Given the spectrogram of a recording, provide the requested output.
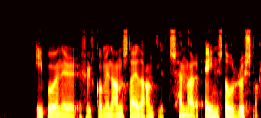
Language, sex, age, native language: Icelandic, male, 15, Icelandic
